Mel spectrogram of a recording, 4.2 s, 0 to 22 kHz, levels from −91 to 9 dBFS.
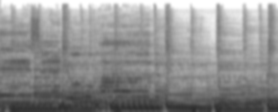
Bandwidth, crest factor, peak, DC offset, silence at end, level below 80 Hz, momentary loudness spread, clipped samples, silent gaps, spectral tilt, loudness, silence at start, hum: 19 kHz; 14 dB; 0 dBFS; under 0.1%; 0 s; -22 dBFS; 3 LU; under 0.1%; none; -6 dB/octave; -15 LUFS; 0 s; none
